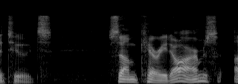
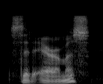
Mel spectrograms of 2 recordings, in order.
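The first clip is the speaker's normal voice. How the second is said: usual speaking voice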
